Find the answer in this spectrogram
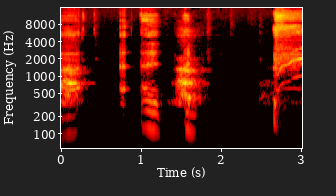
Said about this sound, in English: a fucking dog. It's okay, he's a good boy.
